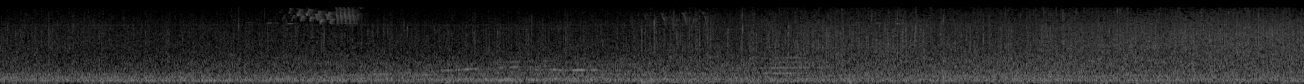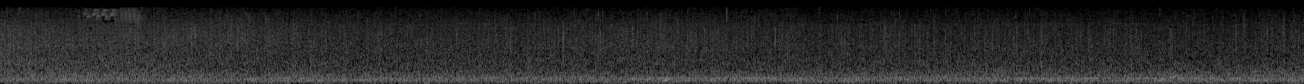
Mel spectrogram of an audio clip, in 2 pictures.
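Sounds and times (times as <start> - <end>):
light rain shower: 0.0 - 26.0.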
